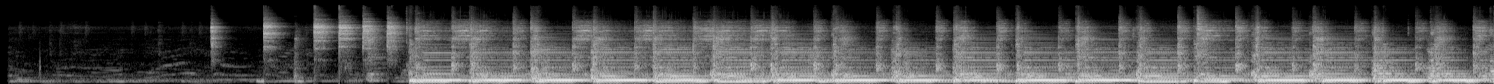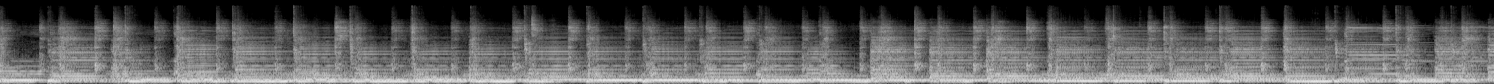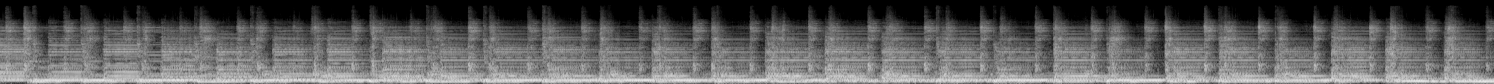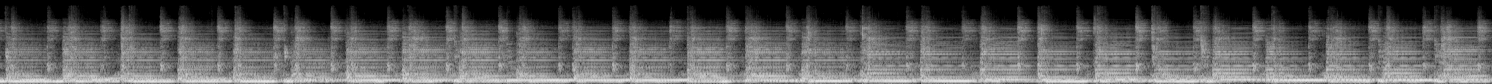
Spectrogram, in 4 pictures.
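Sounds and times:
twelve-bar blues band playing: 1.6 - 59.7.

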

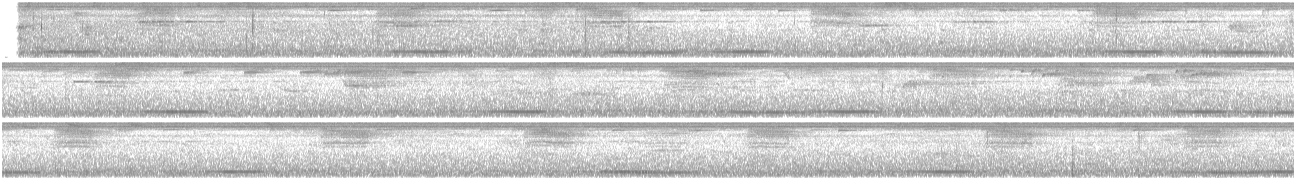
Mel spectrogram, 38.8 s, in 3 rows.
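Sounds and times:
rainforest sound in Guadeloupe: 0.2 - 38.7.

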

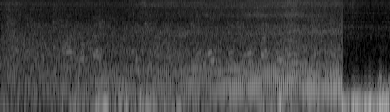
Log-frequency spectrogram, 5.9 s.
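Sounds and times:
road traffic passing beside a café terrace: 0.0 - 5.2
vehicle rushing by along a roadside: 1.7 - 5.2.

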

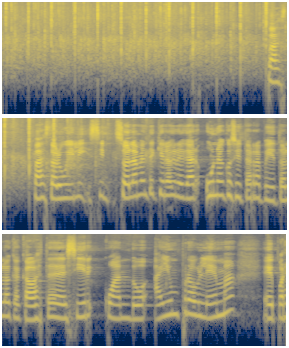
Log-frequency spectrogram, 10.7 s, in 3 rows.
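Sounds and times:
audience applause: 0.0 - 5.6
speech: 3.3 - 10.6.

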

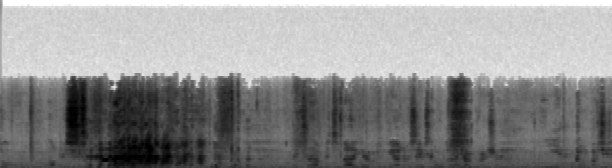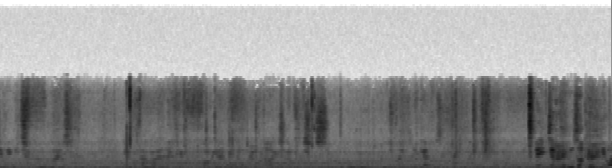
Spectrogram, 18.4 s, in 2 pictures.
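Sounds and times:
people conversing on a train: 0.0 - 18.3
people laughing on a train: 1.2 - 4.0.

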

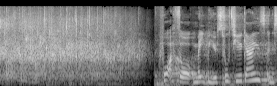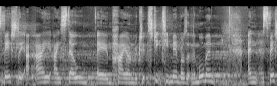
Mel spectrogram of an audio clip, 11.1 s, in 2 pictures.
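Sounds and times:
audience cheering: 0.0 - 2.8
speech: 3.3 - 11.0.

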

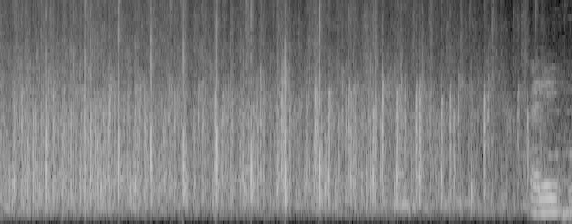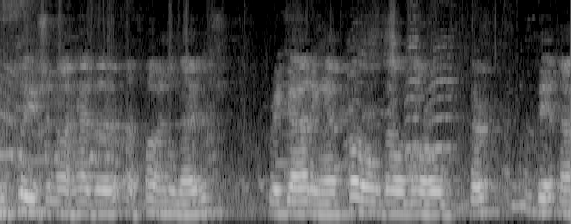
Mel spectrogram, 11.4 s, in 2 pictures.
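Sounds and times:
audience applause: 0.0 - 5.6
speech: 5.3 - 11.4.

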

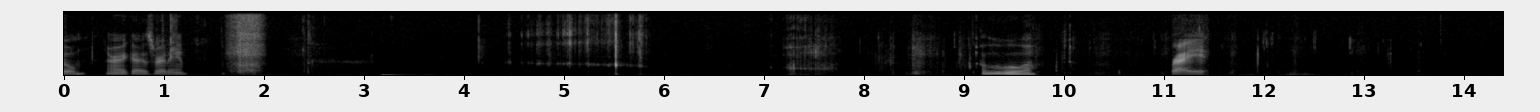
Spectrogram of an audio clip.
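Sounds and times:
speech: 0.0 - 2.0, 9.2 - 9.8, 11.1 - 11.5
ASMR eating, soft crunching and chewing of food: 4.1 - 6.0, 7.0 - 14.0.

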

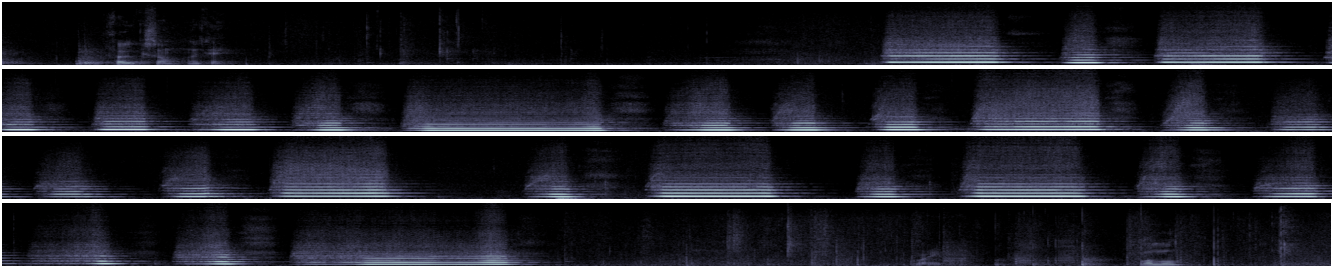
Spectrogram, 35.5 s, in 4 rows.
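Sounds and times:
flute practice: 5.8 - 30.3.

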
